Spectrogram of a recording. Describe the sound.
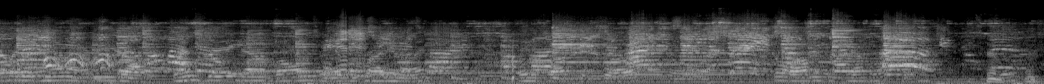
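Jingle Bells played on a piano at Christmas while several family members sing along loudly, the mix of melody and singing steady and lively across the whole stretch, with a brief dip near the end.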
